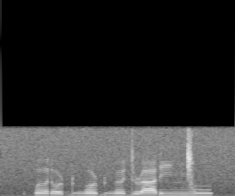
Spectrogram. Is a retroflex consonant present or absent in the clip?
present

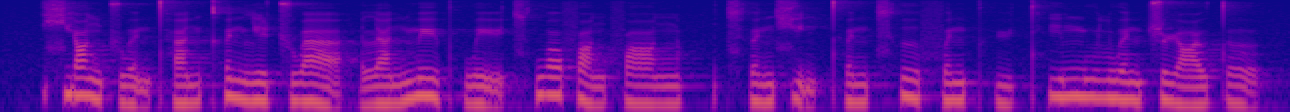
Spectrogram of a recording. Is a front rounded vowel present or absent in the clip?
present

